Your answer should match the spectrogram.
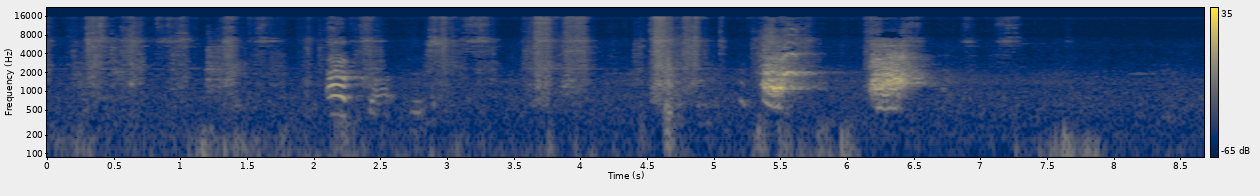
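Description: Children bouncing on a backyard trampoline: a string of short thumps and rattles from the mat and netting, with a high squeal about two seconds in. Two loud shrieks come near the middle, the loudest sounds here.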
